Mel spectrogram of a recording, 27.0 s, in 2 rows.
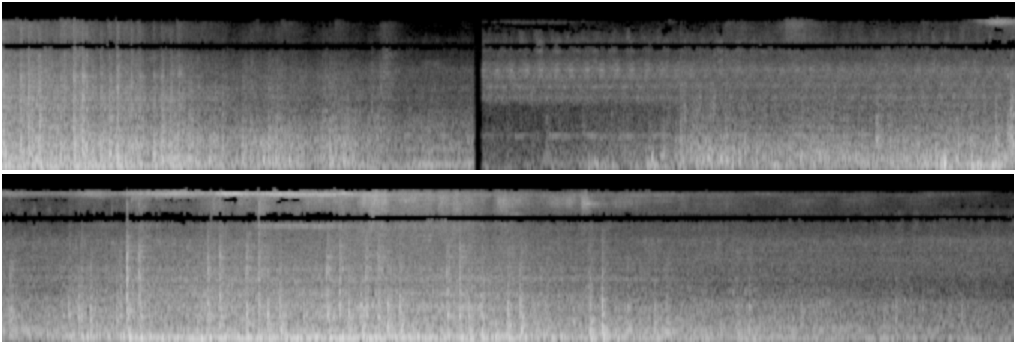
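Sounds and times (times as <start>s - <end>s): wheels clacking over rail joints: 11.5s - 23.7s.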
